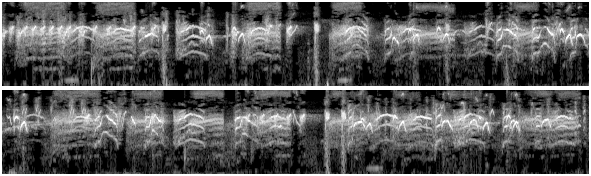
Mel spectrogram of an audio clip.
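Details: Sunbird calls from several kinds, played to draw birds in: a steady wall of thin, squeaky chirps and fast looping twitters, interrupted by crisp clicks and a few short breaks.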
